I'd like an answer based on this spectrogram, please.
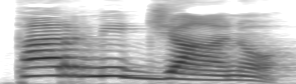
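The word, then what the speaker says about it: Parmigiano: Then in the syllable g i a j, the gi makes a soft j sound like the j in jam, not a zed.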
